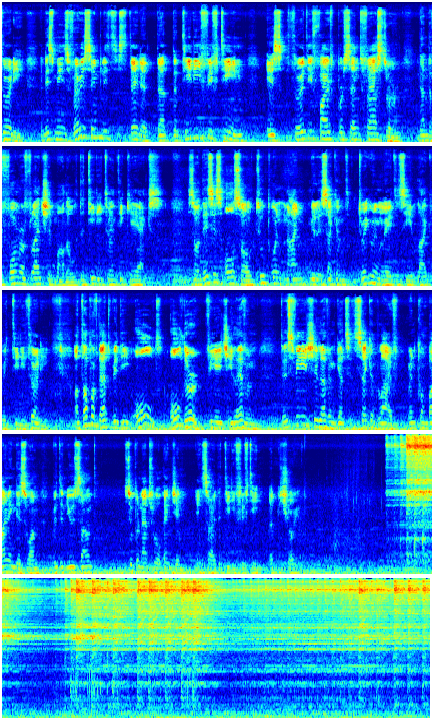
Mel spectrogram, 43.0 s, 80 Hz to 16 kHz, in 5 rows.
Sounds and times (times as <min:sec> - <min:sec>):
Speech: 0:00.0 - 0:31.9.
